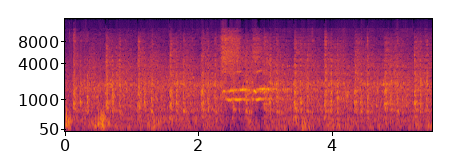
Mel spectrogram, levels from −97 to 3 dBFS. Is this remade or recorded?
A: remade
